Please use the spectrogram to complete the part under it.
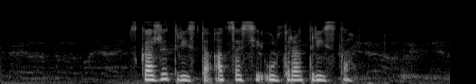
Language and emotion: Russian, neutral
